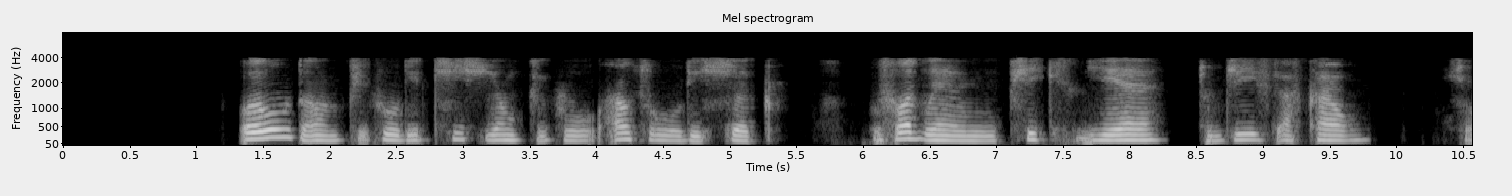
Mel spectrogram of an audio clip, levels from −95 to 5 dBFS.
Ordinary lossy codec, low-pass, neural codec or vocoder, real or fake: AAC, 16 kbps; 7.2 kHz; codec, 16 kHz, 1 kbps, FunCodec, trained on Chinese and English, 50 frames a second; fake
